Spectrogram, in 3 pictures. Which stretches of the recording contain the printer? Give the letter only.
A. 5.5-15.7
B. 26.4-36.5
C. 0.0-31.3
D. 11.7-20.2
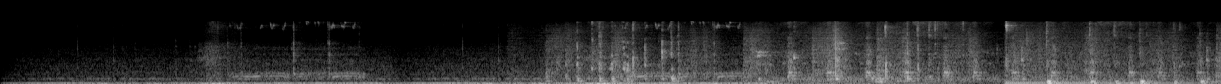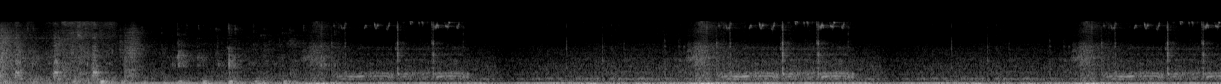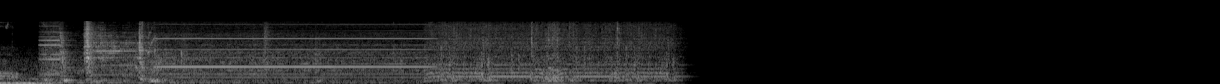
C.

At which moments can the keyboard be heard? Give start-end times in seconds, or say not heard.
5.5-15.7.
